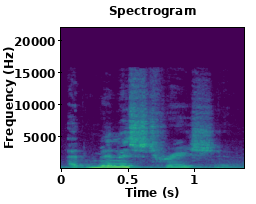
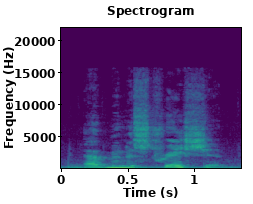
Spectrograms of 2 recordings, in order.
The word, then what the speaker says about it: administration: Again, many of us pronounce this word as administration. Administration. So instead of pronouncing that way, we say administration. Administration. The stress is on the fourth syllable.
